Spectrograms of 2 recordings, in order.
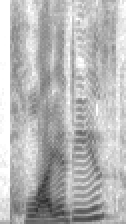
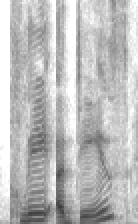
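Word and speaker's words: Pleiades: now I found articles saying the word is pronounced pades articles that says it's pronounced pleades and articles that said different versions I typed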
